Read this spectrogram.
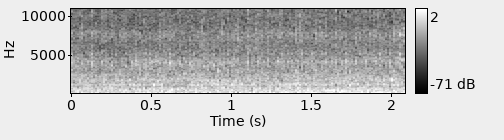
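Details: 2013 Honda CR-V after stretched timing chain repair (code P0341), freshly reassembled with oil on the exhaust manifold burning off: smooth, even idle with a steady hum, no ticking or rattle; now revs past the former 4,000 rpm limit.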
